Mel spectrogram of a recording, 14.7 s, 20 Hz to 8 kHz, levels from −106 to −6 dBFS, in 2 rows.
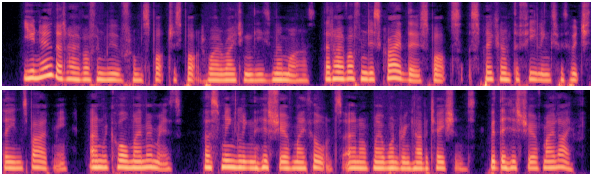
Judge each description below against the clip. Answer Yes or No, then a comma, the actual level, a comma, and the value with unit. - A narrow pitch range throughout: Yes, narrow, 2.1 semitones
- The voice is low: No, medium, 175 Hz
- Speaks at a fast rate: Yes, fast, 215 wpm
